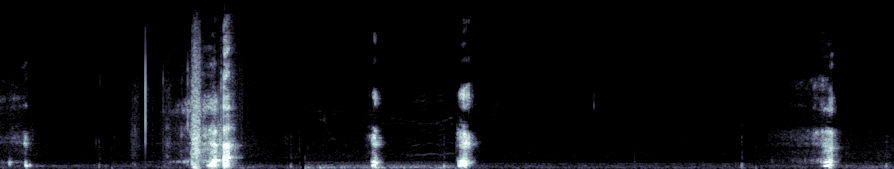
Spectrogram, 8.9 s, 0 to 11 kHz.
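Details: Single hiccups compiled from recordings made January 1 to April 30, 2021: several brief, abrupt, isolated hiccup sounds separated by quiet gaps with faint room noise; hiccups.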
